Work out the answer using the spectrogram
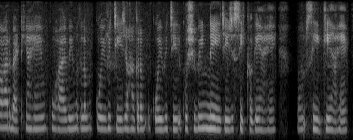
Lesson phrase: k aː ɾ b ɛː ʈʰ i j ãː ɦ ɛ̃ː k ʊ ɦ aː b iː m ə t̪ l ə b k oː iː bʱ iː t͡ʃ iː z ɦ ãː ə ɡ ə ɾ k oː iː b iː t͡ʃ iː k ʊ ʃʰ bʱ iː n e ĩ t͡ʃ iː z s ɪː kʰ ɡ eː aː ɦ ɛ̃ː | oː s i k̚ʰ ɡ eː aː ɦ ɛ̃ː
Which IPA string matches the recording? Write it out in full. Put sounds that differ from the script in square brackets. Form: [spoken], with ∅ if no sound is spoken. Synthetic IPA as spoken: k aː ɾ b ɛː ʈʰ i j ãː ɦ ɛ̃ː k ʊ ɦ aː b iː m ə t̪ l ə b k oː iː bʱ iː t͡ʃ iː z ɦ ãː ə ɡ ə ɾ k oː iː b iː t͡ʃ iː k ʊ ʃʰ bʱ iː n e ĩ t͡ʃ iː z s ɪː kʰ ɡ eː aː ɦ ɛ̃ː | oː s [iː] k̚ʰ ɡ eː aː ɦ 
